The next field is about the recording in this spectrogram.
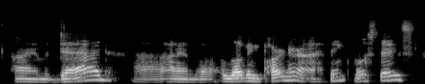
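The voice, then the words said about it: Texan American accent. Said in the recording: “I'm originally from Texas. If you haven't told yet from my accent”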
